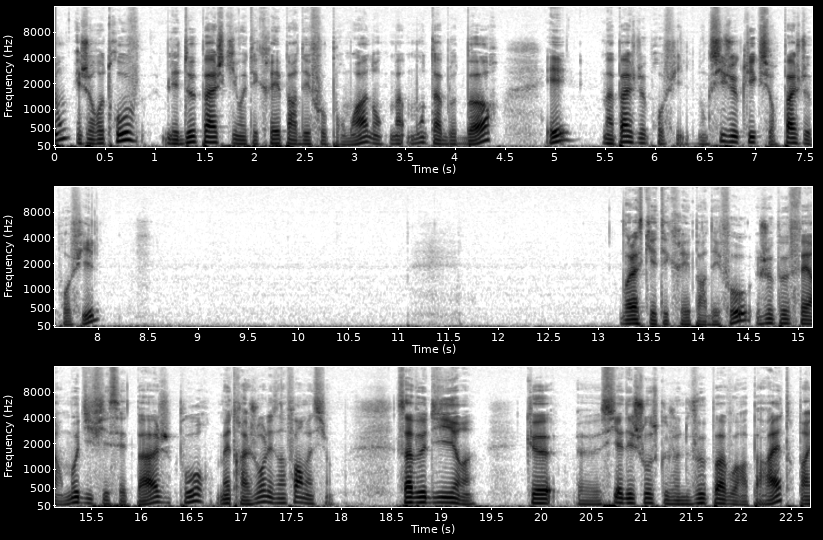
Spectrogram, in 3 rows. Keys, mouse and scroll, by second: 0.1 click, 2.1 click, 7.6 click, 15.5 click.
